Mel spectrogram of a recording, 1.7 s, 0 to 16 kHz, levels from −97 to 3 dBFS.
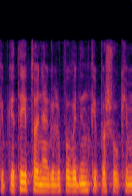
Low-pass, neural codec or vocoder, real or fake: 7.2 kHz; none; real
